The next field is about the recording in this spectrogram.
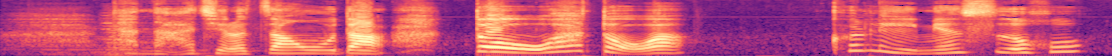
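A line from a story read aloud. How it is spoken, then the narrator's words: Sighing and groaning. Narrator (Chinese): 强强唉声叹气地说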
